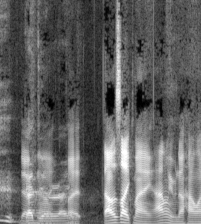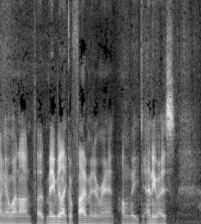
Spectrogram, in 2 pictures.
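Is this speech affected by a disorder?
No.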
